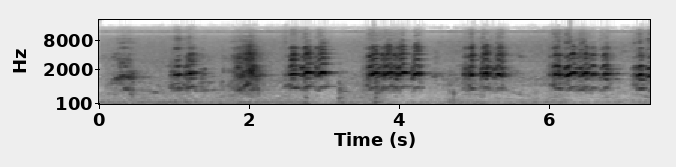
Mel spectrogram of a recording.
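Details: Salmon-crested cockatoo at Jurong Bird Park in Singapore, visited on February 14, giving loud harsh screeching calls in repeated bursts about once a second, each rich and raspy, with faint background voices.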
